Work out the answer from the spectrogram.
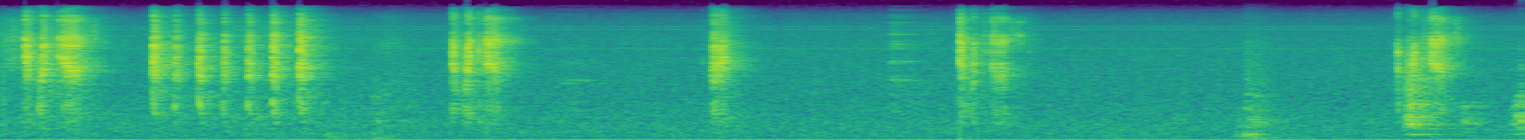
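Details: Pet female quaker parrot chattering indoors while dishes are washed, slowly warming up; short, harsh, broadband bursts come in clusters, some as quick runs of clicks, separated by brief silent gaps, with no human voice.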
